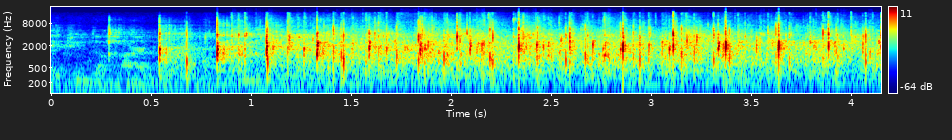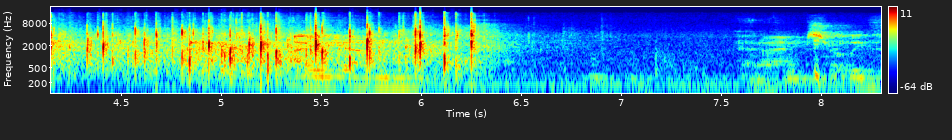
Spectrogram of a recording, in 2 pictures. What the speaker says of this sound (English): And really a round of applause for all the people that do the hard work.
